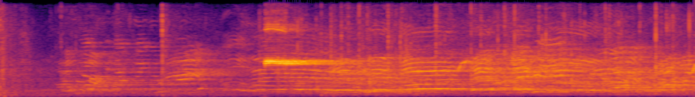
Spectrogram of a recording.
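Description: A volleyball is struck with a thump.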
